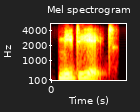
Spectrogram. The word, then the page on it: mediate: Indian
